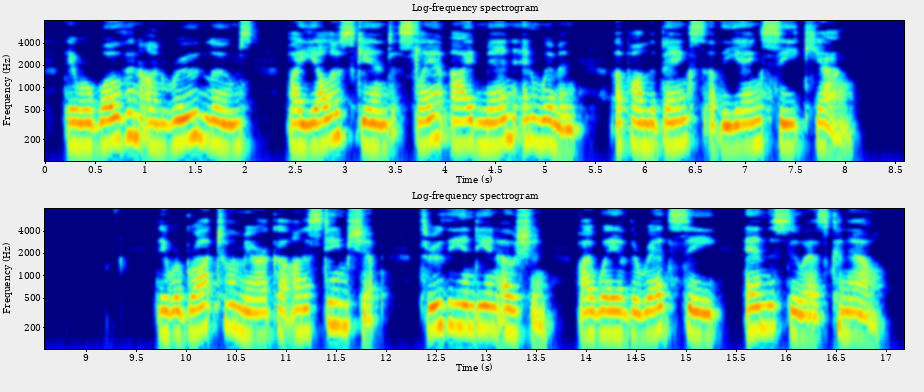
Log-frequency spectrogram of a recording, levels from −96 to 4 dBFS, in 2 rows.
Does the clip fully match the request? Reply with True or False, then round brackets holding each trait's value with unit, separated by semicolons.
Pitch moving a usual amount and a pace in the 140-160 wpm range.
True (3.1 semitones; 150 wpm)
